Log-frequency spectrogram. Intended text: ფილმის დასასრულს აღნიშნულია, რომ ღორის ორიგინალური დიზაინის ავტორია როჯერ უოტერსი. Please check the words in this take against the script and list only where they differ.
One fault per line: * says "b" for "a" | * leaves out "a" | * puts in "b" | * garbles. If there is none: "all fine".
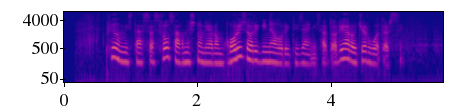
all fine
